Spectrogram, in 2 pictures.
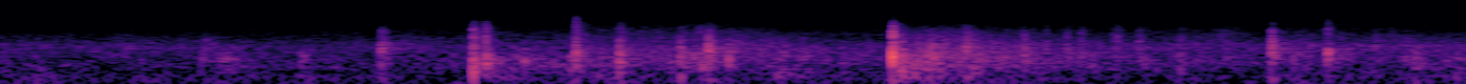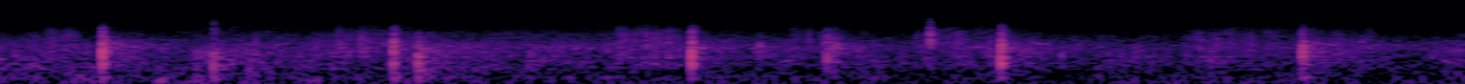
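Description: Fireworks burst and crackle in the distance at irregular intervals.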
